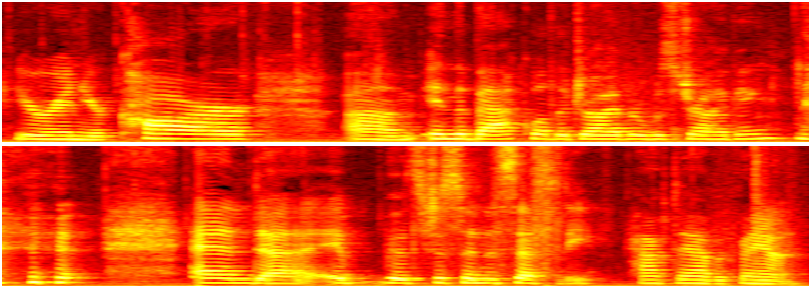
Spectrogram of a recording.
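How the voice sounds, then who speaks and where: An American woman in her forties, reminiscing in a relaxed interview, chatty with frequent ums and easy laughs. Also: mid-range voice, normal speed. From United States. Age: 40s.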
